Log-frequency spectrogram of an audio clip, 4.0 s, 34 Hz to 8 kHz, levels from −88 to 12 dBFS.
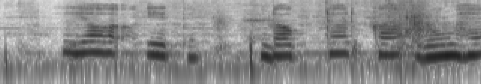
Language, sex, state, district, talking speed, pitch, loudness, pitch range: Hindi, female, Bihar, West Champaran, 90 wpm, 230 Hz, -15 LUFS, 215-255 Hz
